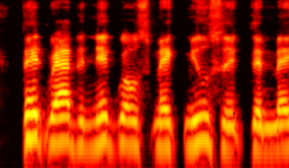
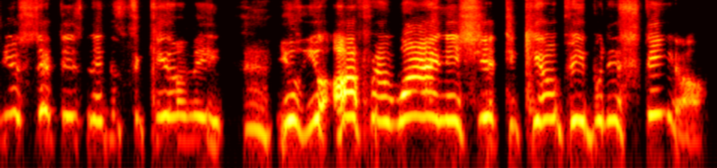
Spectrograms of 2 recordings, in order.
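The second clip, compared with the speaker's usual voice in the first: much higher, aggrieved accusation; accusing thief; 12 semitones higher than usual. Retold or imitated. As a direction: accuse the preacher, high and wounded. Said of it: "He says".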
